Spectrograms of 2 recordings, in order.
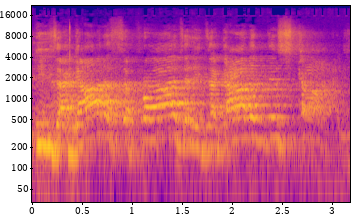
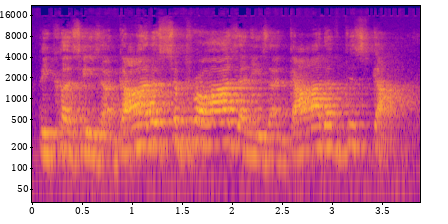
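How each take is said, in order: First: It is said in a southern accent. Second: It is said in his ordinary accent.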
